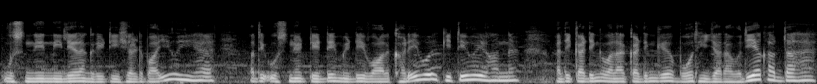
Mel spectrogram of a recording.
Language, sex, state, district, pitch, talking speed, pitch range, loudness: Punjabi, female, Punjab, Kapurthala, 140 Hz, 205 wpm, 130-180 Hz, -16 LUFS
